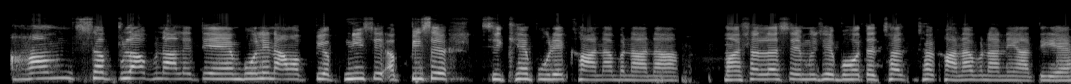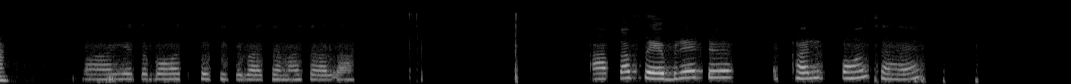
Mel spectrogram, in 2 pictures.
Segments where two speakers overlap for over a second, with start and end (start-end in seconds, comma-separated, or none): none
